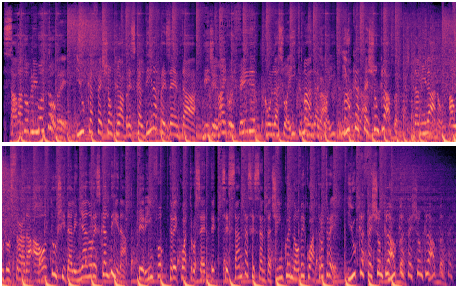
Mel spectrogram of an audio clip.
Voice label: italian promos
